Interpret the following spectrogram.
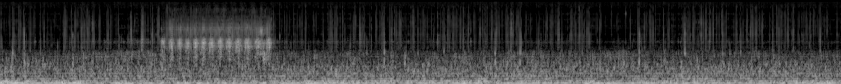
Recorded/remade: remade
